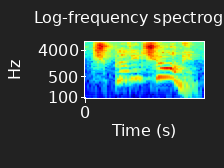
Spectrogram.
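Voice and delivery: high, sarcastic huff of indignation; mock offended. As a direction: play the wounded husband, squeaking with outrage. Indignant reaction to wife's jibe.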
